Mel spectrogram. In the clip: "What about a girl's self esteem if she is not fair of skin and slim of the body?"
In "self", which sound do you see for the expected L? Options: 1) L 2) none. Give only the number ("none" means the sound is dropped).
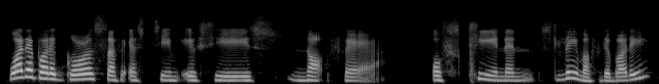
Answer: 2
